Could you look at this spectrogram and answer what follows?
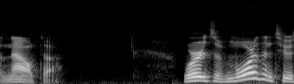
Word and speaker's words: nauta: Words of two syllables are accented on the first syllable. Silva, nauta. Not silva or nauta, but silva, nauta.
